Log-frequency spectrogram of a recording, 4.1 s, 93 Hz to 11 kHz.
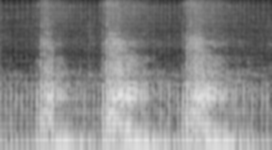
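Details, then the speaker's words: Suzuki Thunder 125 custom scrambler, stock engine with aftermarket exhaust and replaced carburetor, fuel nearly empty: steady single-cylinder thump at idle and three clean throttle blips, deep mellow note, even firing; healthy engine. "Ya, ini dia suaranya Thunder 125 customnya Ardi. Suaranya sih cukup adem ya."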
